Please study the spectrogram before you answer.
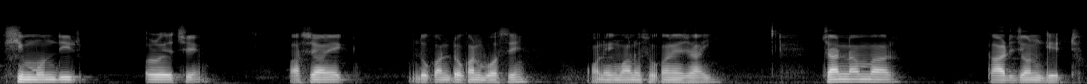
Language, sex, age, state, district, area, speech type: Bengali, male, 18-30, West Bengal, Purba Bardhaman, urban, spontaneous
